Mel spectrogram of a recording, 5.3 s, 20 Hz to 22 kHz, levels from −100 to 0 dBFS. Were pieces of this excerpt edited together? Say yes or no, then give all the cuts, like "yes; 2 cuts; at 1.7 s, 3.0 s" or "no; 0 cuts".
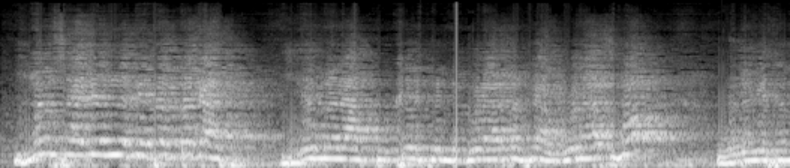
yes; 1 cut; at 3.0 s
